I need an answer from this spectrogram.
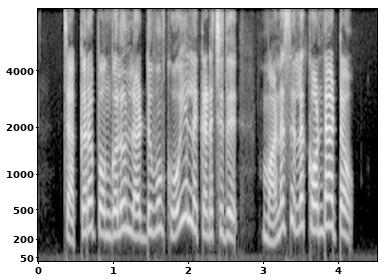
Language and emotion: Tamil, happy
